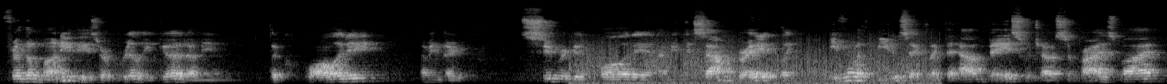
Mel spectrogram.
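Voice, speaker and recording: A young man in casual, slangy conversation on a call, relaxed in his living room. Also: fairly low pitch, normal speed. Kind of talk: casual phone chat. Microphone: far camera. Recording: very echoey room, far from mic, noisy.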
